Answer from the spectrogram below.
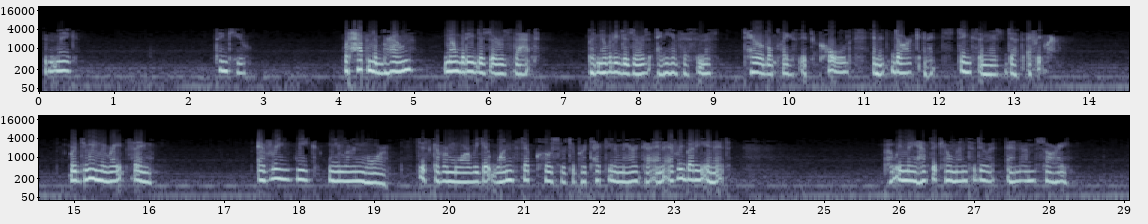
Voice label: Cell Call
